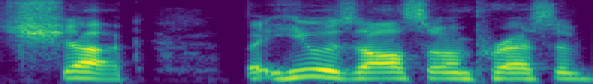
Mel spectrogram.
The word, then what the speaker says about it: Shough: You would never guess that Tyler Shuck's name, if you see how it's spelled, Shough, is pronounced Shuck.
